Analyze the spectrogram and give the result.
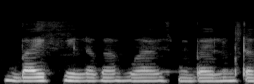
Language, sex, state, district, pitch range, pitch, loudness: Hindi, female, Bihar, Sitamarhi, 160-165 Hz, 160 Hz, -20 LUFS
